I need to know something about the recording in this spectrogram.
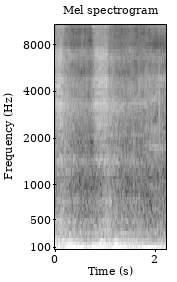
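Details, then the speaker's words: Truck whose fuel smelled like water: deep, uneven, lumpy, loping idle. Running differently, with at least one cylinder apparently not firing; misfire cause suspected, not confirmed. "so we have it running a little different yeah it's got at least one down oh yeah"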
